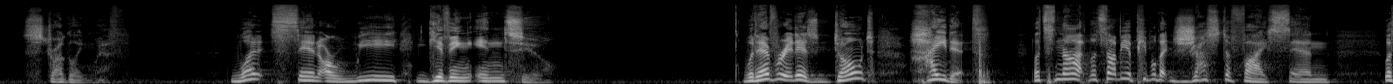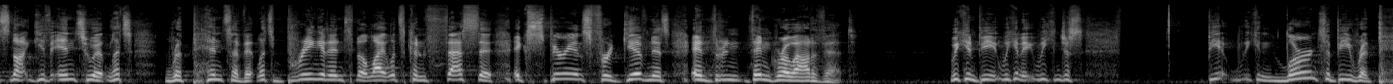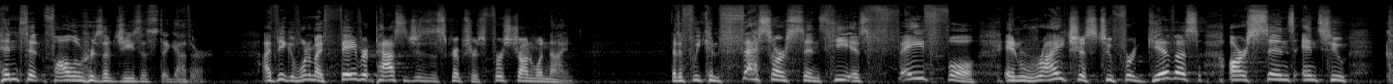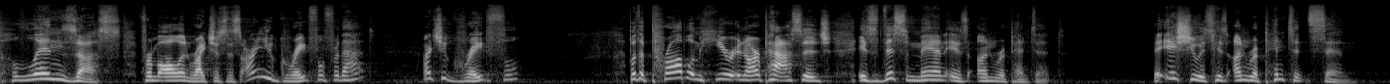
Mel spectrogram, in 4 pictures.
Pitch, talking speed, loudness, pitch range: 185 Hz, 145 wpm, -24 LUFS, 140-220 Hz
